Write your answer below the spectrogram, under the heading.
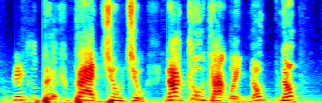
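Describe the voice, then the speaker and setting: A put-on character voice comes through loud and strained at a fairly high pitch and a moderate pace. Faint music sits in the background. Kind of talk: broken, simple speech. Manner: fearful, panicky.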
